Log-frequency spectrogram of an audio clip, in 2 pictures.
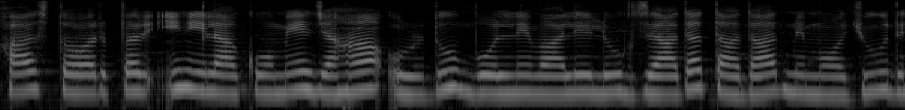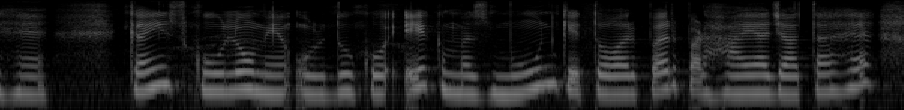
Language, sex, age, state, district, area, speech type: Urdu, female, 18-30, Bihar, Gaya, urban, spontaneous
